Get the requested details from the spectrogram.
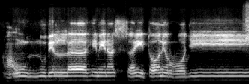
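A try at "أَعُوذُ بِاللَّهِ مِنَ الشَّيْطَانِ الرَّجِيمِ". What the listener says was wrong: Shin-nya digedein ya Pak ya? A'udzu zalnya jangan terlalu rapuh. A'udzu billahi minasyaitonir rajim. Shin, ayo.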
